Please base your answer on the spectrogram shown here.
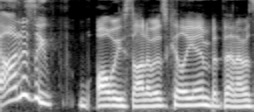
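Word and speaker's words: Cillian: Silian Murphy. That what was that? Killian Murphy.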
